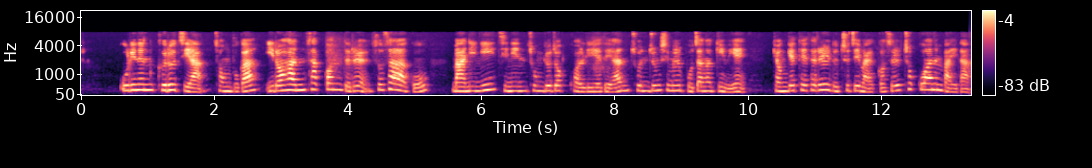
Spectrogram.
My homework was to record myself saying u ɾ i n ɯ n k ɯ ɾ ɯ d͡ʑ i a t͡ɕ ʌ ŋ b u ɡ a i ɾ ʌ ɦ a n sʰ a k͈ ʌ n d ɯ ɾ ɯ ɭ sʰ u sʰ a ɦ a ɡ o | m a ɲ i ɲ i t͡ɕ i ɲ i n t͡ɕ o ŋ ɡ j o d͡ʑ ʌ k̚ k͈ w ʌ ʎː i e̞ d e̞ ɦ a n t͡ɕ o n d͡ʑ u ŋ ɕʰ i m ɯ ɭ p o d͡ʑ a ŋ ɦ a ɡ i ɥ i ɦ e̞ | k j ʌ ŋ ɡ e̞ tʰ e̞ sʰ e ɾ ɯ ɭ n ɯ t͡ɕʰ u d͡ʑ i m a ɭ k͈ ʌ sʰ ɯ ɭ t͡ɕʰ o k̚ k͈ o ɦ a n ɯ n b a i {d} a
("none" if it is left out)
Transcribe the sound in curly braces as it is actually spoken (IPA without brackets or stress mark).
d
